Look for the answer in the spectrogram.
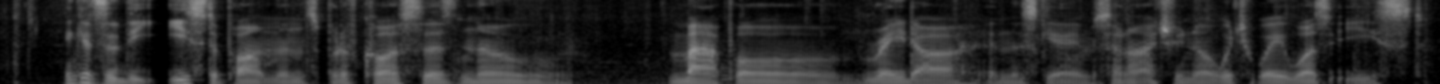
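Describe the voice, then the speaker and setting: A man giving relaxed, musing commentary over a game playthrough, his voice slightly hoarse. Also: very deep voice, moderate pace. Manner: relaxed, musing, reads in-game notes aloud. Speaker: game streamer. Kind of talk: let's play commentary.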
